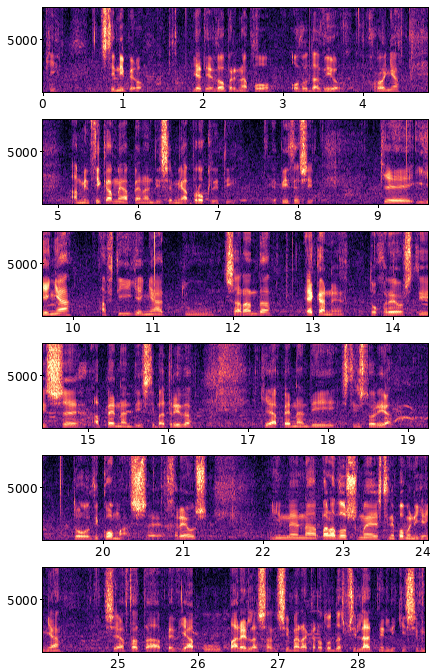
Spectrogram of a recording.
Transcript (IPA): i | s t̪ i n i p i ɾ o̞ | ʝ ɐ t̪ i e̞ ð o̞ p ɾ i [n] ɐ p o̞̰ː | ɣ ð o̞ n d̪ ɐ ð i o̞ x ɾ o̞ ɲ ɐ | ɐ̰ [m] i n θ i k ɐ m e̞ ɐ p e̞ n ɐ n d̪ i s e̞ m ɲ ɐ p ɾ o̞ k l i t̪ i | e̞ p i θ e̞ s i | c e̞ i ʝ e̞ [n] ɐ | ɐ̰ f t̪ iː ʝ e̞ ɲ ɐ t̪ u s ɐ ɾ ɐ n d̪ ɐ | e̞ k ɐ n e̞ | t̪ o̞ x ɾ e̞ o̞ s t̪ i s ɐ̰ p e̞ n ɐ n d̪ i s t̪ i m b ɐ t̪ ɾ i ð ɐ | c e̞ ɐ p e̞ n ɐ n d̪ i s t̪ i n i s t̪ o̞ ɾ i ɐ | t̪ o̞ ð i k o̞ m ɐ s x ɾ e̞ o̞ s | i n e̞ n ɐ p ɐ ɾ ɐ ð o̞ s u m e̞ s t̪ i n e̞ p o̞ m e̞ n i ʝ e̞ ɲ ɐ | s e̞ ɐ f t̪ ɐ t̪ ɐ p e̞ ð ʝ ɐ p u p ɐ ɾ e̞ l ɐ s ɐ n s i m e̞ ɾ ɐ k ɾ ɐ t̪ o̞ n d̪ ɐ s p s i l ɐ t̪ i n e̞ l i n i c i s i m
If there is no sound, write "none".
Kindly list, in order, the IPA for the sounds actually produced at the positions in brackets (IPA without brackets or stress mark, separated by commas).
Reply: n, m, ɲ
